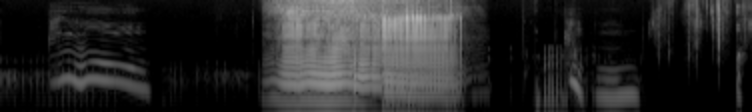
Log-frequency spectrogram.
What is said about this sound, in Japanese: すまない、つい近くで見られていると思うと興奮しておならが出てしまった。あったかくてくっさいガス、顔全体で感じれたか。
